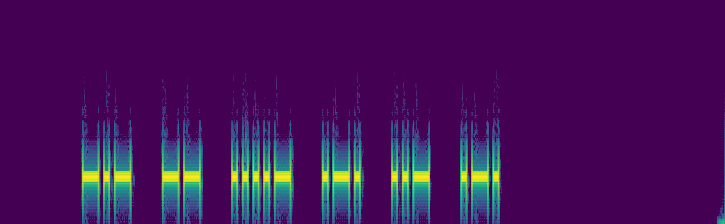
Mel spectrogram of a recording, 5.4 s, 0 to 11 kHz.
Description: Morse code, heard as a keyed tone, about 30 wpm, spaced as for 22 wpm, 700 Hz. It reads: KM4RUR
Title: USA Call Signs - 6 Characters - 2x Character Spacing - 30wpm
